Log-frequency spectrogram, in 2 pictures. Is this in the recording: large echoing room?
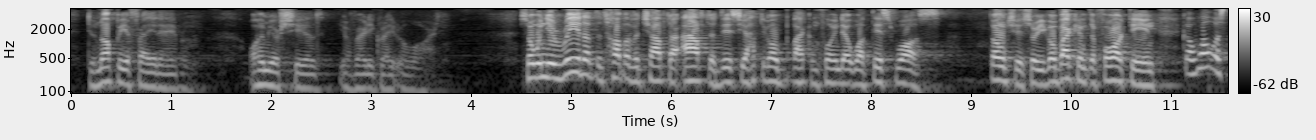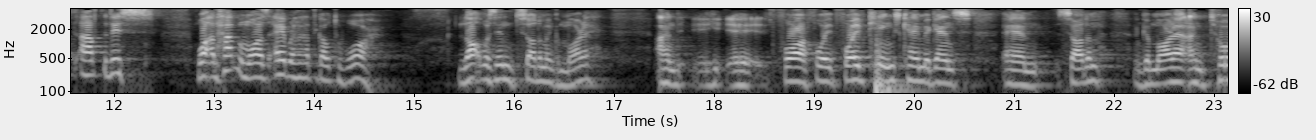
yes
